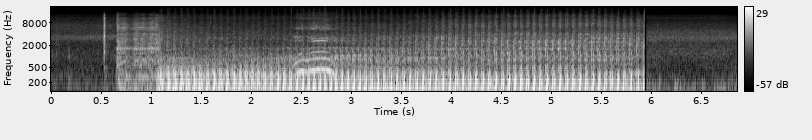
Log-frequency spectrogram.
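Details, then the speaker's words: 115 hp Johnson outboard on a bass boat, first run in about 20 years, started with the choke after recharging a weak battery: after a short crank it holds a strong, even, steady beat for about five seconds, then shuts off. It runs healthy. "it's running pretty strong"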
